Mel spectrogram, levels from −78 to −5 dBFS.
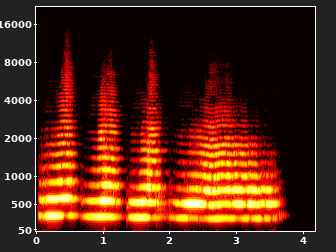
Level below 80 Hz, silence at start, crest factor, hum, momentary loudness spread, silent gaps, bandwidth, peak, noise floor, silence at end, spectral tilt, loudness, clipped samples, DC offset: -70 dBFS; 0.05 s; 12 dB; none; 11 LU; none; 7.8 kHz; 0 dBFS; -54 dBFS; 0.55 s; -4.5 dB/octave; -13 LUFS; under 0.1%; under 0.1%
